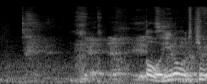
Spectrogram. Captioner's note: laughter😆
